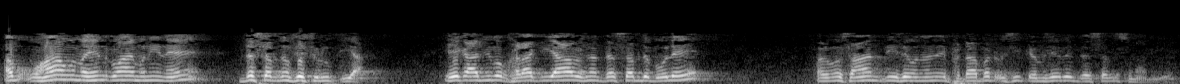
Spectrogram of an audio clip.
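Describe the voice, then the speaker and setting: A man's voice: high-pitched, breathy edge. A man giving a sermon to a gathering, often questioning his listeners and telling anecdotes. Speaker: religious teacher. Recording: tinny lo-fi recording.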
